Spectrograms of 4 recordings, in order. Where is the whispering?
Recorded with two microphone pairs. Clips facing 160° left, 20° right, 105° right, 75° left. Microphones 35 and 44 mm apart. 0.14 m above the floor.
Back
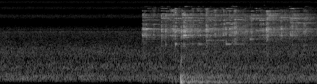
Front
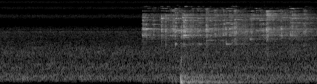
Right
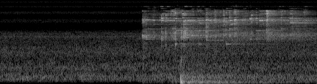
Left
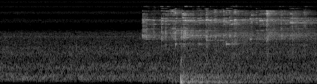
No whispering in this recording.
